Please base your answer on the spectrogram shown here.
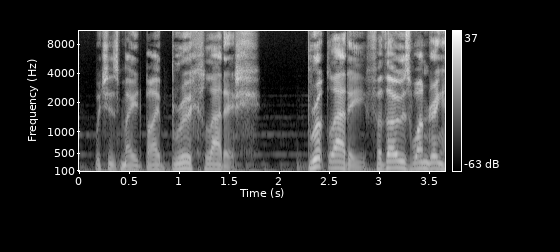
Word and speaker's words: Bruichladdich: Bruichladdich, for those wondering how to say it.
